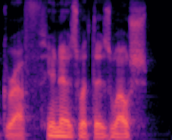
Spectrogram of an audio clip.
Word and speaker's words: Gruff: of the front man Gruff Reese or Griff Reese I don't know I've heard people on the VC call him Griff even though it's clearly spelled Gruff who knows what those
